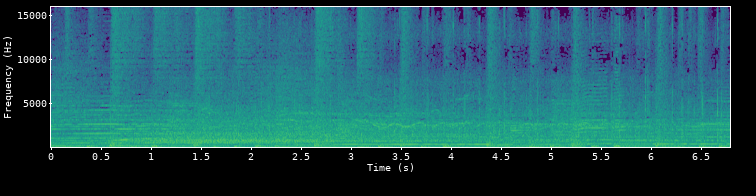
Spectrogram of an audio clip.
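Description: A crowd applauds steadily with scattered cheers and whoops, the clapping forming a continuous dense wash over music playing underneath.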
